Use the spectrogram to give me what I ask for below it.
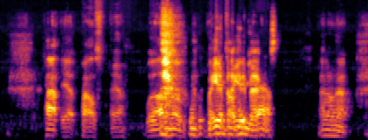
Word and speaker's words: Palestine: I always want to say Palestine, like we're in the Middle East or something, but it's Palestine. Palestine.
